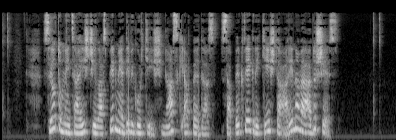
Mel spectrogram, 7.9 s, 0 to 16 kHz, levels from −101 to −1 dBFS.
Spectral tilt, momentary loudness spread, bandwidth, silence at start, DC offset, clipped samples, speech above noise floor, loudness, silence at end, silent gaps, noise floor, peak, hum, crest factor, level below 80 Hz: -2.5 dB/octave; 9 LU; 11.5 kHz; 0.15 s; under 0.1%; under 0.1%; 48 dB; -21 LUFS; 0.35 s; none; -71 dBFS; -4 dBFS; none; 20 dB; -62 dBFS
